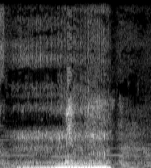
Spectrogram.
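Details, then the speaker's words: Sleeping pet dog snoring while the owner holds a gentle hand over its muzzle; one loud, deep, rattling snore lasting about a second, then quiet; dog snoring. "she places a gentle hand over her pups muzzle but nothing is going to stop massive snores like that sweet dreams puppy"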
